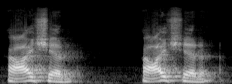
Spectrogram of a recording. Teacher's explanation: وقفاً اس طرح پڑھیں گے کہ عین کو شین سے ملائیں گے اور را کو بغیر حرکت کے چھوڑ دیں گے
